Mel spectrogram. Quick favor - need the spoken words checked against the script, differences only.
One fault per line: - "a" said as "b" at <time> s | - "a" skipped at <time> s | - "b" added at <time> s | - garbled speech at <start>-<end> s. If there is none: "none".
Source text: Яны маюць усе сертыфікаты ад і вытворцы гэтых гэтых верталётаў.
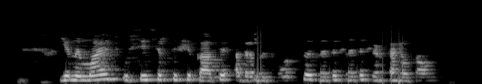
none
